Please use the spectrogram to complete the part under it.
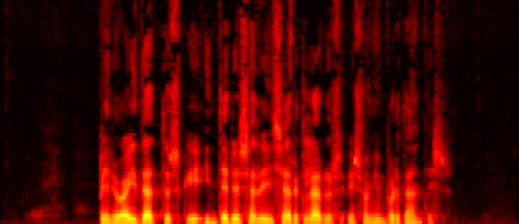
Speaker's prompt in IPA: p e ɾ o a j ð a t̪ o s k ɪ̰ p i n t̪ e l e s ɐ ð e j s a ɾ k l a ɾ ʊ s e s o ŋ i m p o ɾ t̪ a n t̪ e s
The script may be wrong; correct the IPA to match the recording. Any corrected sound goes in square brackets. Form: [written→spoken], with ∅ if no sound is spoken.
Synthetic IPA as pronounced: p e ɾ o a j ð a t̪ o s k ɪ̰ [p→ʔ] i n t̪ e [l→ɾ] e s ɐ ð e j [s→ʃ] a ɾ k l a ɾ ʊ s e s o ŋ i m p o ɾ t̪ a n t̪ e s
